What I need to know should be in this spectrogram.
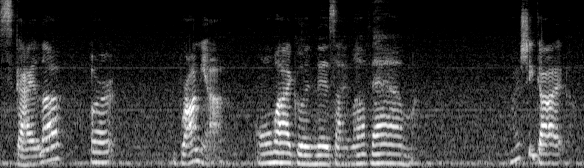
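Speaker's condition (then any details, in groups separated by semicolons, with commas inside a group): No condition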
